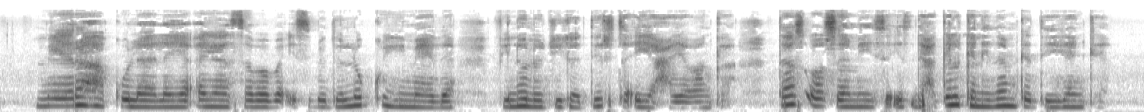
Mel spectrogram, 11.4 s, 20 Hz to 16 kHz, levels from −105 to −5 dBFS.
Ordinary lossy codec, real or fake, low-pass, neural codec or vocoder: MP3, 48 kbps; real; 14.4 kHz; none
